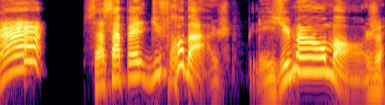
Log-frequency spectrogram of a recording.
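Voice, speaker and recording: A cartoonish character voice at a fairly high pitch and a fairly slow pace. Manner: haughty, curt.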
